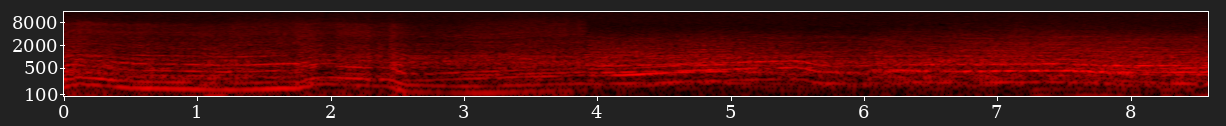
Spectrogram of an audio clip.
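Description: Formula One cars in the F1 2020 video game race wheel to wheel, their high engines revving and shifting pitch as they rise and fall. The roar stays loud and continuous, with faint commentary underneath.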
